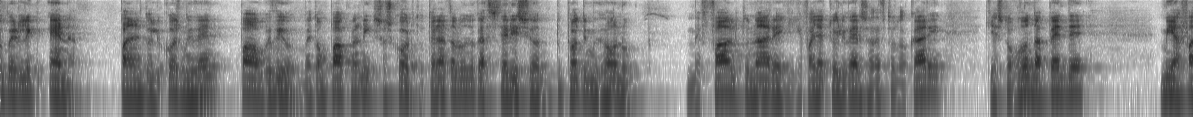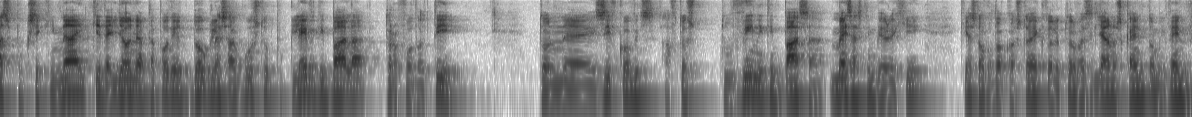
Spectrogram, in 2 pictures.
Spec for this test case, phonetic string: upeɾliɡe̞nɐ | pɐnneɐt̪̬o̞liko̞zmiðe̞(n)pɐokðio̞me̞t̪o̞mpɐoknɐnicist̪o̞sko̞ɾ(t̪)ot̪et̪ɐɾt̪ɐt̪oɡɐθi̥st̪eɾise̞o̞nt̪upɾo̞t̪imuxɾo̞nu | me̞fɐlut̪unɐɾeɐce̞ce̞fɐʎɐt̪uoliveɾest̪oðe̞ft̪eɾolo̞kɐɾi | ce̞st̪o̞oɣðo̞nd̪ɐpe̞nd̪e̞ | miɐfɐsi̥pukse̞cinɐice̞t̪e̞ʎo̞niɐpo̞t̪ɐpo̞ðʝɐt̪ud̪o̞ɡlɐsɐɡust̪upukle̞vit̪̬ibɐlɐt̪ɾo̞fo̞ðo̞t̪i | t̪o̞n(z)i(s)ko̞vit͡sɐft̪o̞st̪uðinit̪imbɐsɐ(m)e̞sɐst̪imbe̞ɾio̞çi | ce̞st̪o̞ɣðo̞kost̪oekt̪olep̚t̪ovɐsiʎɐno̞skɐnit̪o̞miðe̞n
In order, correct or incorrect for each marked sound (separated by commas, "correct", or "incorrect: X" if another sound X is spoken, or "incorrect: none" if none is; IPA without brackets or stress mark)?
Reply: correct, correct, correct, incorrect: f, correct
